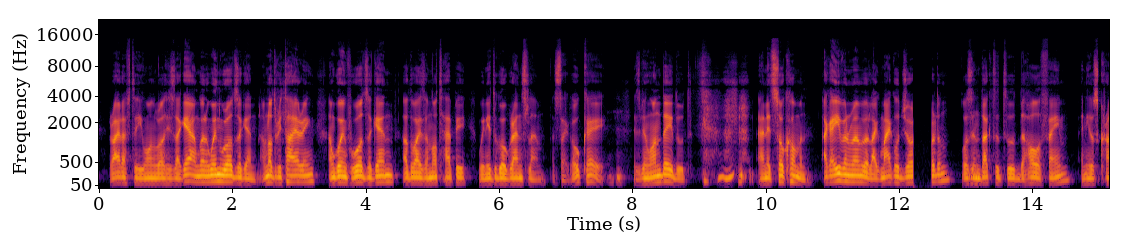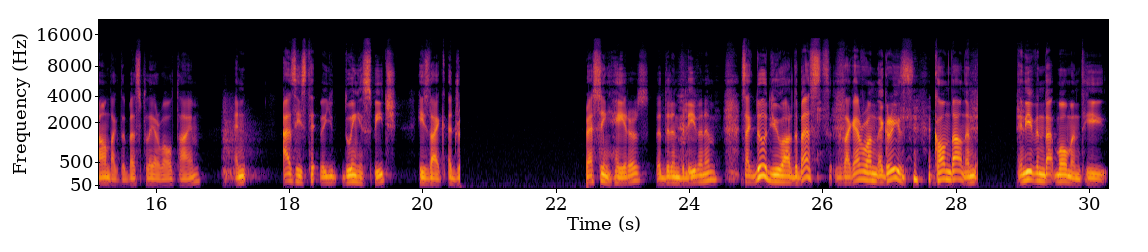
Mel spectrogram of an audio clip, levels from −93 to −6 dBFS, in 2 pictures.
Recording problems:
audio cutting out; at 12 s, at 21 s for 2 s and at 28 s for 0.5 s

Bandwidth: 14.5 kHz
